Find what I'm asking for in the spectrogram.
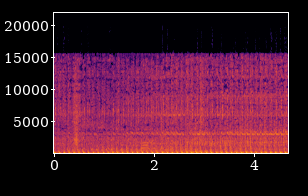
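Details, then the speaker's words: Old Yamaha Vixion motorcycle idling hot, above 100°C, with a steady thump and a thin high squeal that comes and goes; engine also runs rougher when hot; a common fault, cause suspected, not confirmed. "nah ini kondisi bunyi ketika mesin sudah panas ya atau diatas 100° celcius nah seperti itu belinya"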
